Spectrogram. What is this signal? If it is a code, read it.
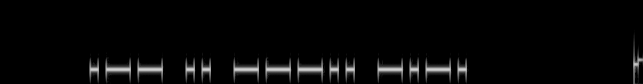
Morse code, heard as a keyed tone, about 15 wpm, 700 Hz. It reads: WI8C
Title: USA Call Signs - 4 Characters - 3x Character Spacing - 15wpm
